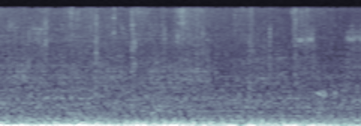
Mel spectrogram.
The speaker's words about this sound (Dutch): Het waait, hè? Het waait.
